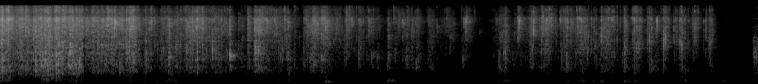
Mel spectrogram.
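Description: Aluminum foil crinkles and crumples continuously as it is wrapped around the top of a bottle to make a Leyden jar capacitor, a dense, bright, papery rustle that briefly pauses twice before trailing off at the end.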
